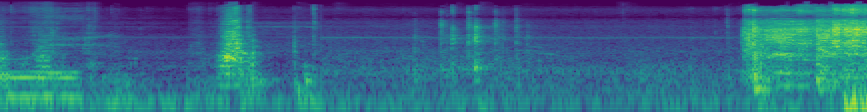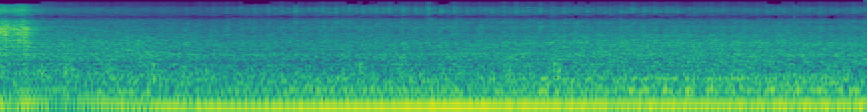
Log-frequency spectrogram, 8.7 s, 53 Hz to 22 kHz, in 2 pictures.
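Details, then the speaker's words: 1990 Nissan 240SX that shut down at idle, after fuel pump replacement: a brief crank, then it catches and settles into a steady even idle with no stumble or hunting; it runs properly. "So, now with the fuel pump done, car idles, starts up like a dream."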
